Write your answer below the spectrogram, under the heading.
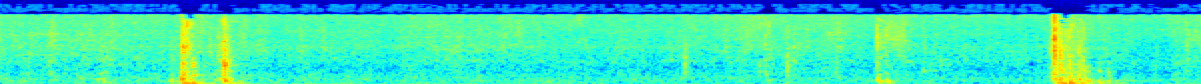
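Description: The door of a black sedan clunks twice in quick succession as a woman gets in beside the driver, followed by a quiet stretch with a soft click, then the door shuts with a heavy, solid thump over a low steady rumble, at night on a dark side street.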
